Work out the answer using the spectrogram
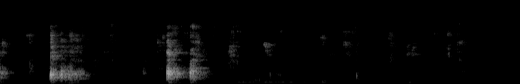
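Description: Curry leaves, ginger and garlic frying in hot oil in a pan, with irregular crackles and spits. The loudest come in the first two seconds, then fainter, sparser pops.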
